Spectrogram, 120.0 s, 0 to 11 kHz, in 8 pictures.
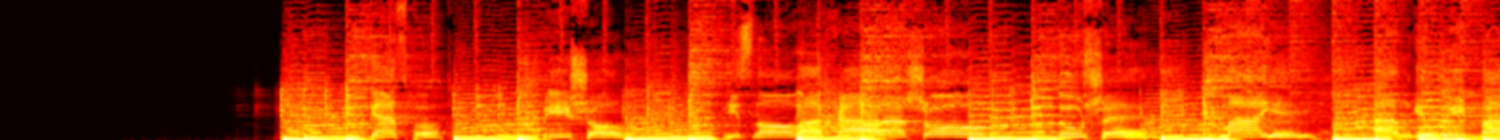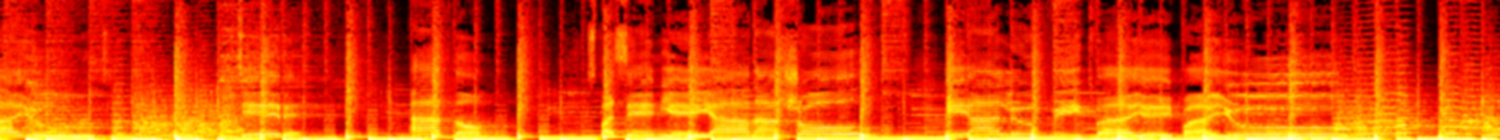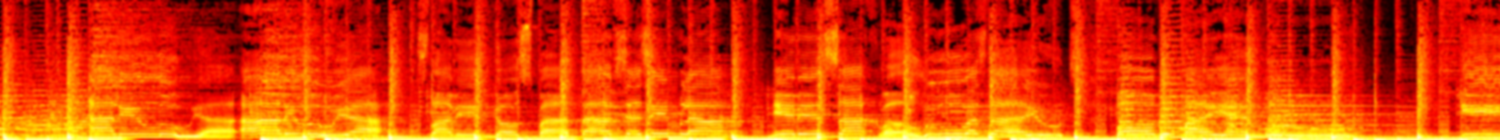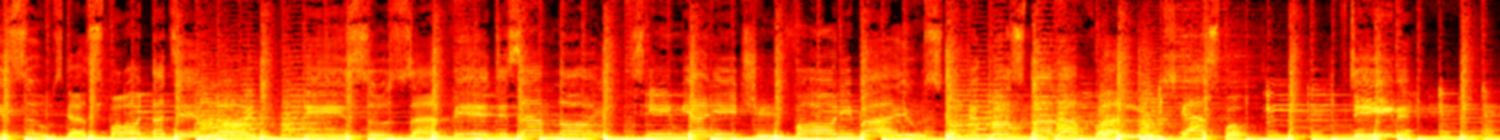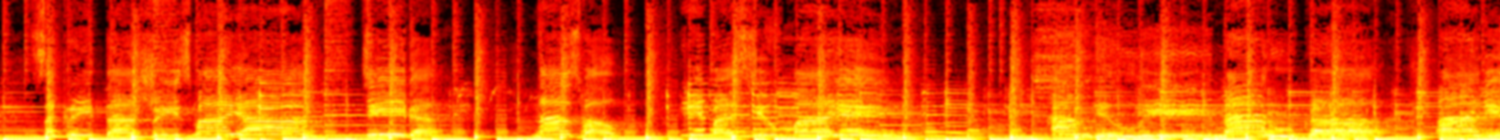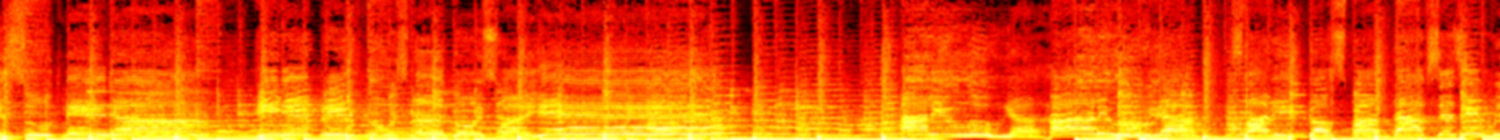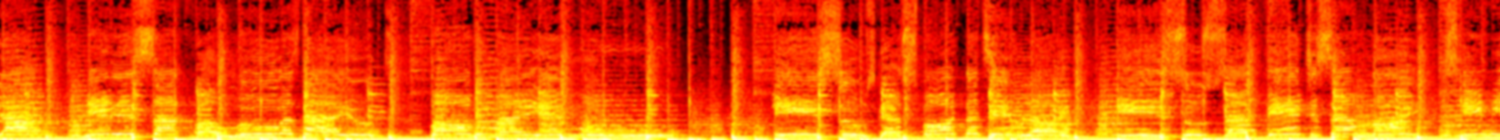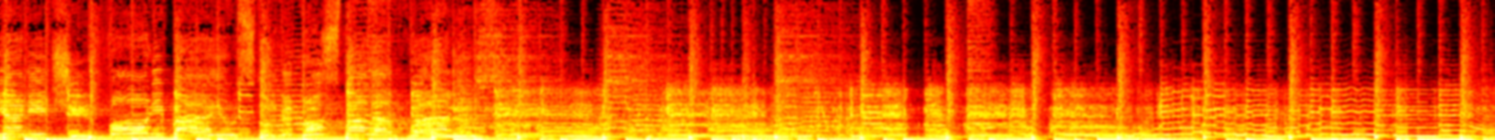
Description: песня
437 просмотров 361 прослушиваний 100 скачиваний BPM: 140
